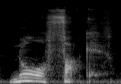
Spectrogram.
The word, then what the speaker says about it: Norfolk: For that is the right pronunciation. Norfolk.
